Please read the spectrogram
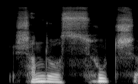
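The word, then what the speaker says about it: Sándor Szűcs: Ja, ich glaube, der Mann wird Sándor Szücs ausgesprochen, aber ich bin auch jetzt nicht der Beste.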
